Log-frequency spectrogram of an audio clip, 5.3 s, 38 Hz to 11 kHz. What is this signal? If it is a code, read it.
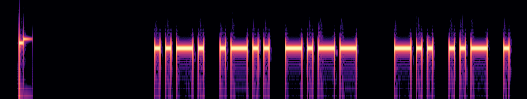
Morse code, heard as a keyed tone, about 22 wpm, 700 Hz. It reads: FLY DUE
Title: Sentences from Top 1000 Words - Review Part 6 - 22wpm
